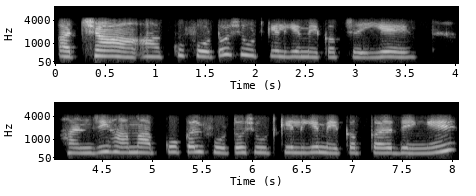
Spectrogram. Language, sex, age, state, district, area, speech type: Hindi, female, 45-60, Rajasthan, Jaipur, urban, conversation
